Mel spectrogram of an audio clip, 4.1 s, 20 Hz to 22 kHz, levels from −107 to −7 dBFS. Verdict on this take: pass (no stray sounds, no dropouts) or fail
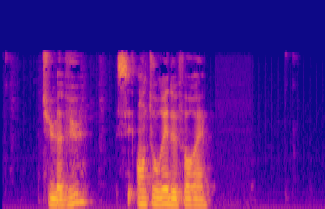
pass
